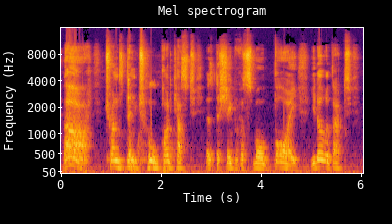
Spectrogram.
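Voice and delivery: hammed-up old Scrooge; old man voice. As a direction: marvel at the boy like a Dickens character. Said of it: "And then they say".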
